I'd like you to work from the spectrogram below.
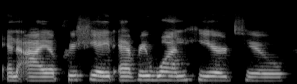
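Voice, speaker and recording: A woman's voice: medium pitch, flat delivery, measured pace, fairly bright tone. Woman, hesitant panelist. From China. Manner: hesitant, many fillers. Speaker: immigration attorney, panelist. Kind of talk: personal introduction on a panel.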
